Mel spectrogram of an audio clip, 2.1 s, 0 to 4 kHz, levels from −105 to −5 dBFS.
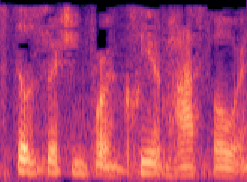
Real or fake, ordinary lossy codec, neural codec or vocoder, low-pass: fake; MP3, 16 kbps; codec, 24 kHz, 0.9 kbps, WavTokenizer, small release; 3.6 kHz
